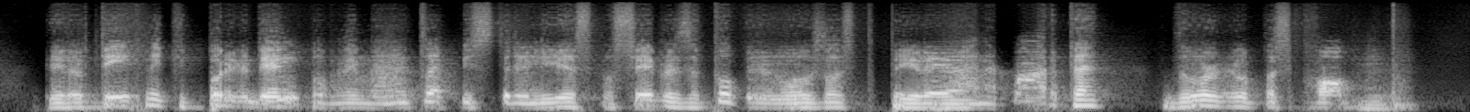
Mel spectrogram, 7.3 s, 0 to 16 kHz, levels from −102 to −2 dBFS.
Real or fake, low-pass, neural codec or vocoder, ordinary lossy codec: fake; 14.4 kHz; codec, 44.1 kHz, 0.9 kbps, DAC; none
